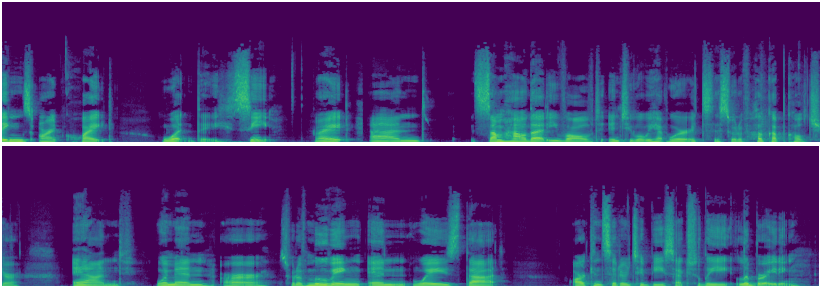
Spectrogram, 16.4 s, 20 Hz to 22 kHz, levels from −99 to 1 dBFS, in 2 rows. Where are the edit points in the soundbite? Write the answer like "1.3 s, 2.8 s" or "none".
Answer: 3.6 s, 6.6 s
